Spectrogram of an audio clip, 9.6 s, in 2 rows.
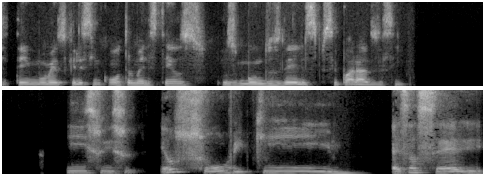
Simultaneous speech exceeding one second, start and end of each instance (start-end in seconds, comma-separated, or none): none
